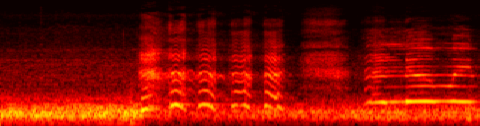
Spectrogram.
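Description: A baby fusses and cries.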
